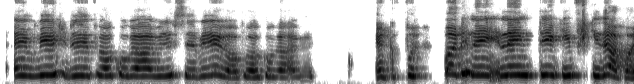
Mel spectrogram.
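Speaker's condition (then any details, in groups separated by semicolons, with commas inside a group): Cerebral palsy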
